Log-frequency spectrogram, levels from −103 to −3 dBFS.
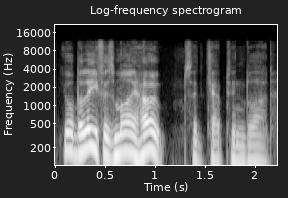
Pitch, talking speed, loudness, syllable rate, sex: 140 Hz, 215 wpm, -16 LUFS, 5.4 syllables/s, male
